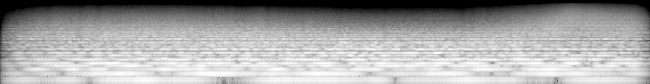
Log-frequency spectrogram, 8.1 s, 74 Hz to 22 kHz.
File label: Pad (G#) 118bpm; Music Loops; Gracious Fields; Ableton; Singularities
